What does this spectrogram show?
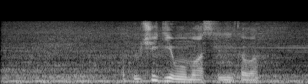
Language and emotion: Russian, neutral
